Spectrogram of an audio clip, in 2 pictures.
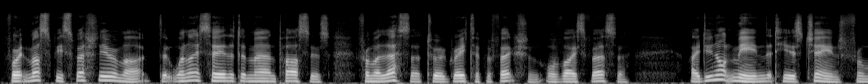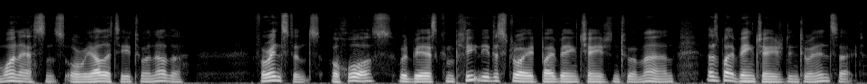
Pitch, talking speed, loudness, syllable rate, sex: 140 Hz, 210 wpm, -18 LUFS, 5.9 syllables/s, male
